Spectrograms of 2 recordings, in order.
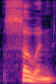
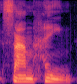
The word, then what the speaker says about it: Samhain: I'm led to believe that Samhain is correct, even though the spelling suggests it should be Samhain. It's spelled S-A-M-H-A-I-N.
